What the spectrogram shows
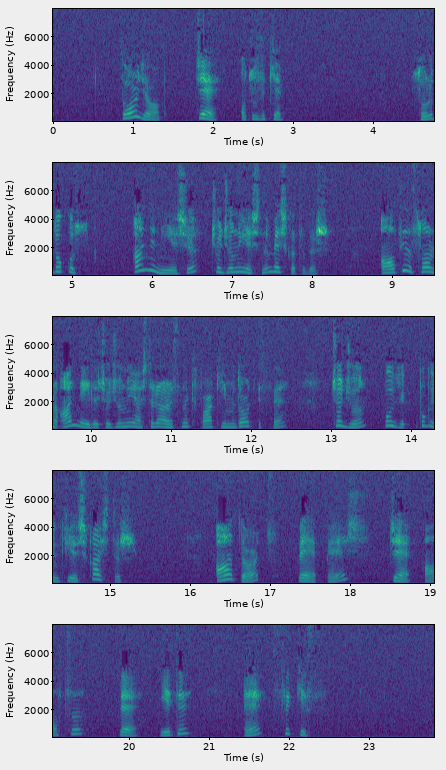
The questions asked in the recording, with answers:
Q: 6 yıl sonra anne ile çocuğunun yaşları arasındaki fark 24 ise çocuğun bugünkü yaşı kaçtır?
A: Doğru cevap C 6.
